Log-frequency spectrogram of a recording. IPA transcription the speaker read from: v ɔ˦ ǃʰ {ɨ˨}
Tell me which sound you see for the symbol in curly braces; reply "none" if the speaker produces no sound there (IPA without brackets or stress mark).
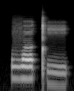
i˨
